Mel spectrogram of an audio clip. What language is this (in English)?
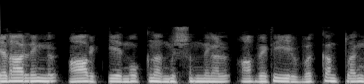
Malayalam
